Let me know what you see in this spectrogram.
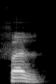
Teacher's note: ذال کو پڑھتے وقت زبان تھوڑی سی باہر نکالیں گے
